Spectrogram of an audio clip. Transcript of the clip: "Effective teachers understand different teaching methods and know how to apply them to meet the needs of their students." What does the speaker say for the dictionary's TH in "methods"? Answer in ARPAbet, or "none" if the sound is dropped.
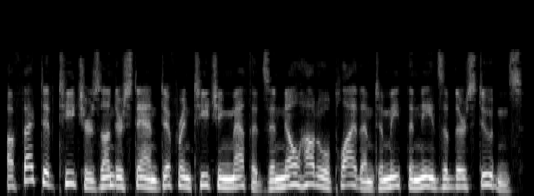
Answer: TH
